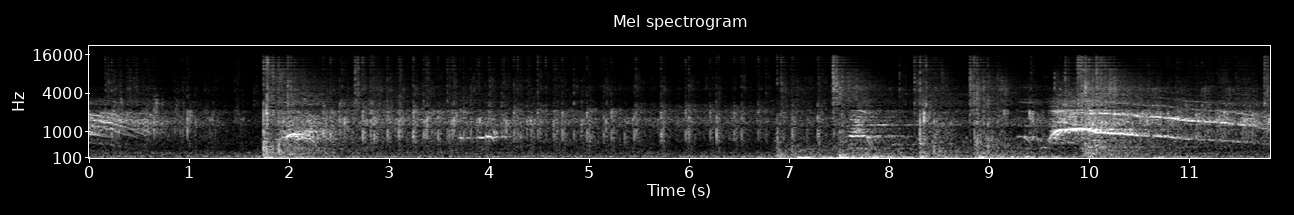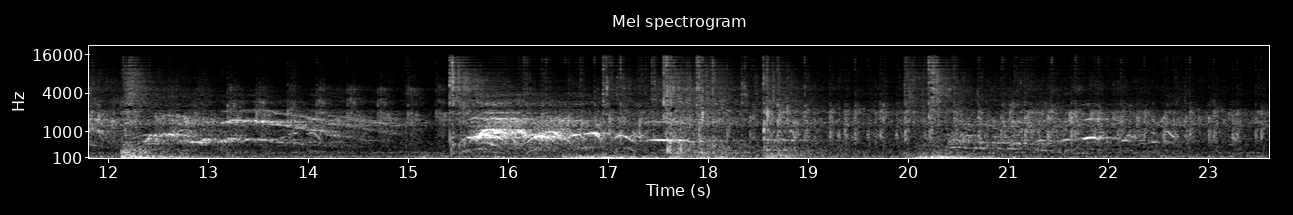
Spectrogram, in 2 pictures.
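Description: Kendo bout: players' kiai shouts, long drawn-out cries that fall in pitch, together with the sharp cracks of bamboo shinai strikes and heavy stamping of the lead foot on a wooden floor, several times.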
